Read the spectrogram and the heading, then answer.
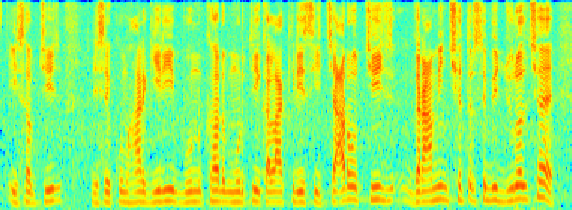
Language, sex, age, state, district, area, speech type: Maithili, male, 45-60, Bihar, Purnia, rural, spontaneous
